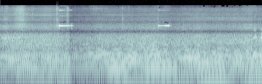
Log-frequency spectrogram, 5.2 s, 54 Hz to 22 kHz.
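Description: A timing device used to set the magneto on a Pratt & Whitney R-985 Wasp Jr engine of a Beech 18 gives two short, high beeps about two seconds apart over a steady background hum.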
